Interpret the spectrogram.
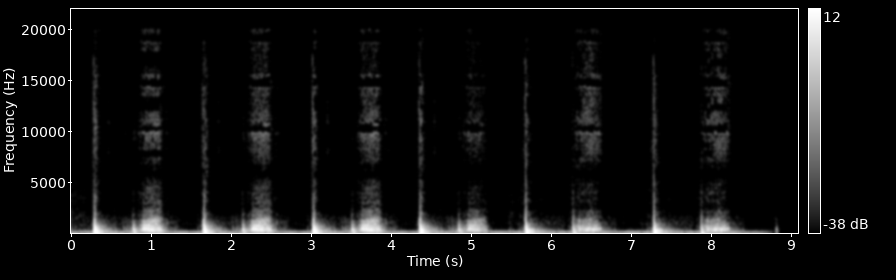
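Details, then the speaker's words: Rasping crescendo-decrescendo murmur swelling then fading after each heart sound, about 44 beats a minute, in a cardiac exam teaching recording: aortic stenosis murmur from a narrowed aortic valve. "Let's listen to what the crescendo decresendo aortic stenosis murmur sounds like."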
